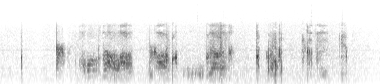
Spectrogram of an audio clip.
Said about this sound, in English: I don't think he knows he didn't hang up the phone machine. Hey, the phone machine's working.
